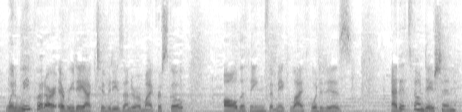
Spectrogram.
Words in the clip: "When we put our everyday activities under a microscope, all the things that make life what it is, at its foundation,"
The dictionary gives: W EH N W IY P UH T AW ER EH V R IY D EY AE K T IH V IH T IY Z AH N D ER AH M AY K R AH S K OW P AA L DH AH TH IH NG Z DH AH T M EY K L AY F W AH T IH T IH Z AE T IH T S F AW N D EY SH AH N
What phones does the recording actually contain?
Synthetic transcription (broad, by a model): W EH N W IY P UH T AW ER EH V R IY D EY AE K T IH V IH T IY Z AH N D ER AH M AY K R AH S K OW P AA L DH AH TH IH NG Z DH AH T M EY K L AY F W AH T IH T IH Z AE T IH T S F AW N D EY SH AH N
